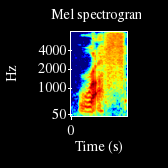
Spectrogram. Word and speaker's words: rough: So we know this beginning sound is This is rough, rough. So it sounds like you're going to be spelling it R-U-F-F.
